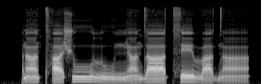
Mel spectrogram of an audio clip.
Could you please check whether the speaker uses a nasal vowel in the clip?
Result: yes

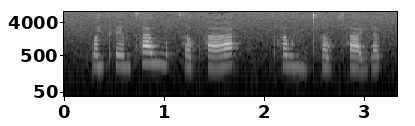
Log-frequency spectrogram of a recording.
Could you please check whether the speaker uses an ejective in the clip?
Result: no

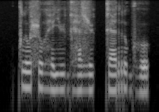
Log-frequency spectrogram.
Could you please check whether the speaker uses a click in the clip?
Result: no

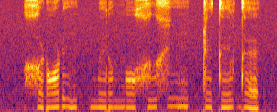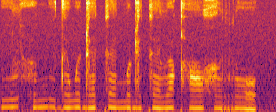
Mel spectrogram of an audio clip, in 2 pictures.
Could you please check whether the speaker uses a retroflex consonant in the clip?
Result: yes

